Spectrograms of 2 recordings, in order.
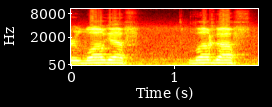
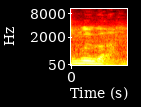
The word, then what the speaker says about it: Lugoff: Now, for those of you that live in South Carolina, you saw that earthquake over near Lugoff, South Carolina.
